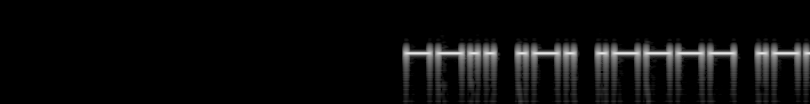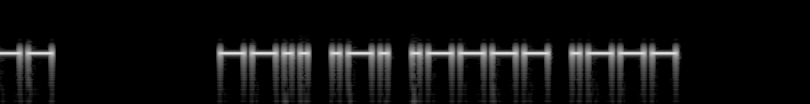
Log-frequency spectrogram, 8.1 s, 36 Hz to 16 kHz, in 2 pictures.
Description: Morse code, heard as a keyed tone, about 32 wpm, 700 Hz. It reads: ZR1J ZR1J
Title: DXCC-100 Call Signs - 4 Characters - Repeated 2x - 30wpm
